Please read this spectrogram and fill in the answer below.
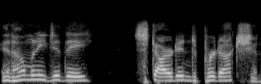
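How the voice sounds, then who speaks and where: With a plain, everyday voice, a woman speaks at medium pitch and a moderate pace in a dry, close sound with no echo over a quiet background. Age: 60s. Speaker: accounting teacher. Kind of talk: classroom lecture. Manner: interactive questioning.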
